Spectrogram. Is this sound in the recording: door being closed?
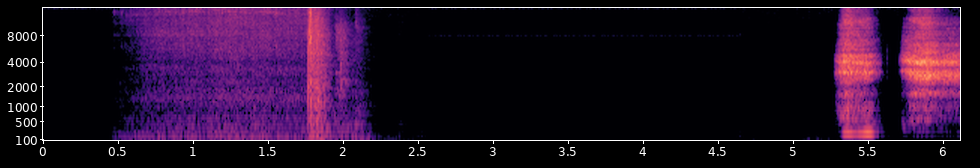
yes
